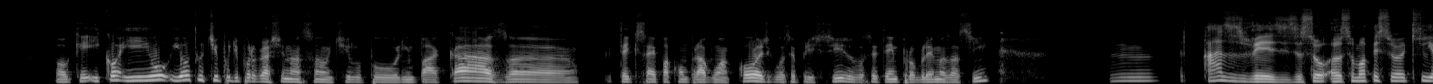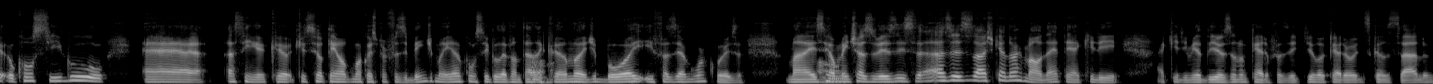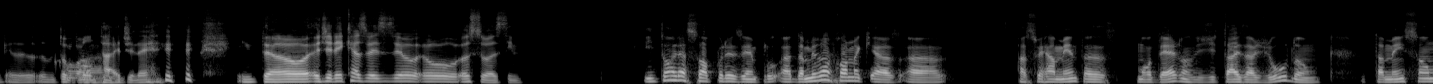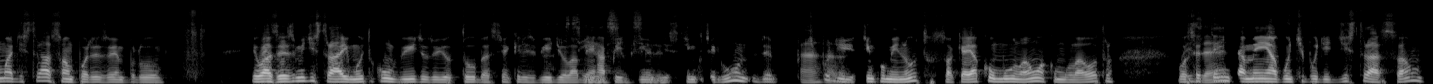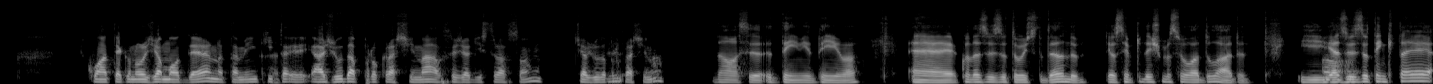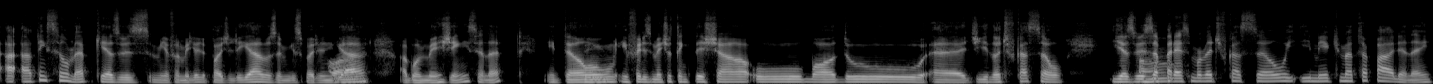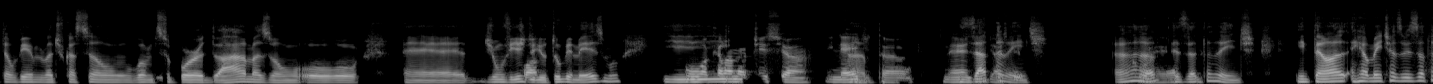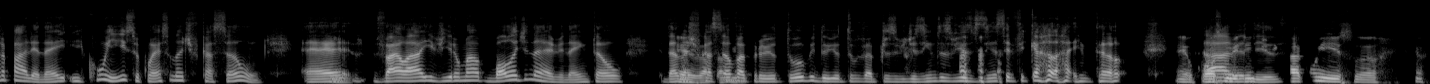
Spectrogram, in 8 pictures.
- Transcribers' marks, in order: "tipo" said as "tilo"; tapping; laugh; sniff; other noise; other background noise; laugh; chuckle
- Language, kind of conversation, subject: Portuguese, podcast, Que truques digitais você usa para evitar procrastinar?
